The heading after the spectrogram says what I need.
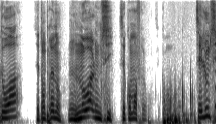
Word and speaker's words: Lunsi: T'as bien prononcé Lunsi.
